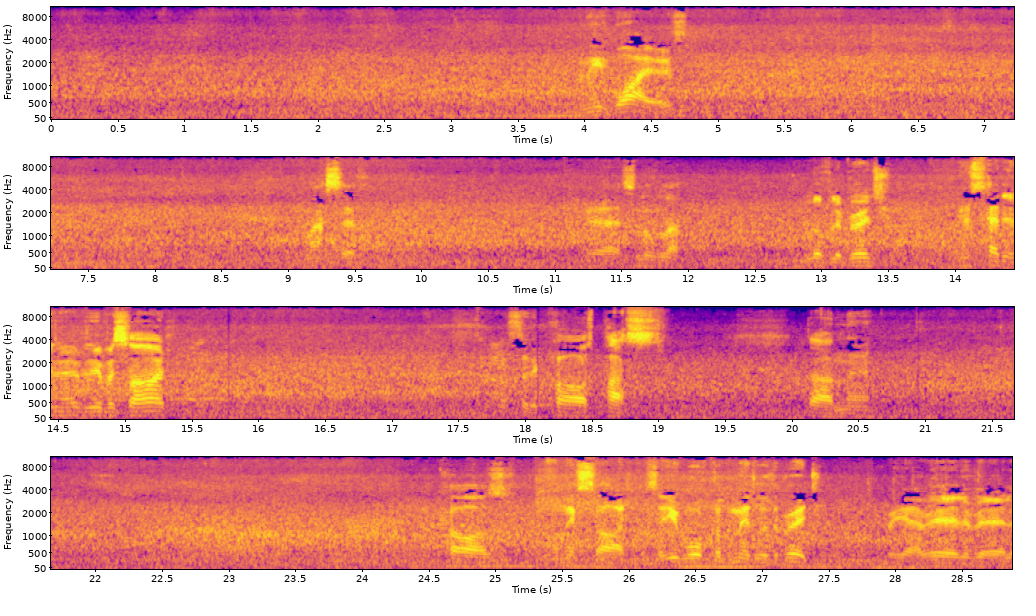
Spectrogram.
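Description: Traffic rumbles steadily along a road below, outdoors in the open air.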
